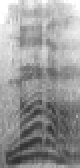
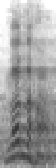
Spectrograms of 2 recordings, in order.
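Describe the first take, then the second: First: नन्हा broken into न नहा; wrong split pronunciation. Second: नन्हा with न joined, नन्-हा; correct pronunciation. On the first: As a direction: say न, pause, then नहा. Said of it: "ऐसे थोड़े बोलेंगे अपन". (नन्हा को न नहा बोलकर गलत उच्चारण) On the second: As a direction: say नन्हा as one flow, नन्-हा. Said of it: "इस न को और इसको साथ में बोलते हैं". (नन्हा का सही उच्चारण) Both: Shown as a demonstration.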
